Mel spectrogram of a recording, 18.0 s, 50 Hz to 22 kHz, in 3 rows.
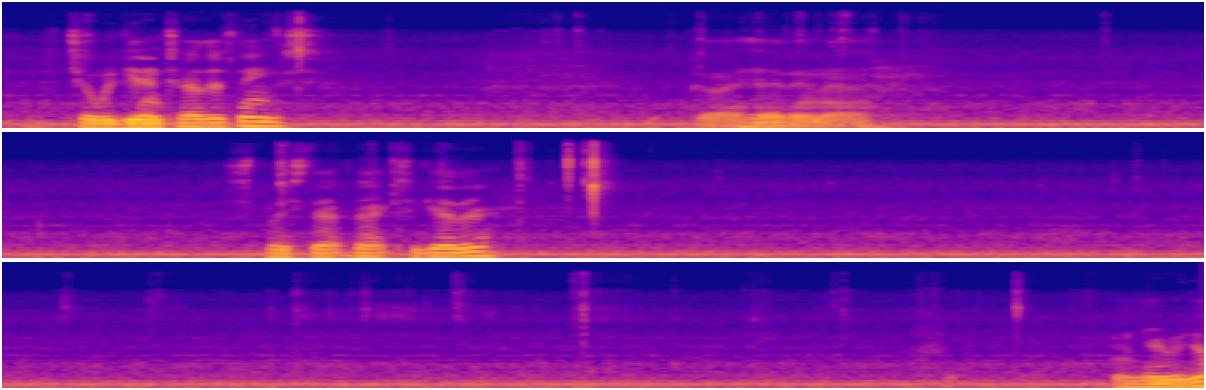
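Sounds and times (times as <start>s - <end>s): steady low hum: 0.0s - 18.0s
small toy parts clicking: 7.8s - 9.1s, 11.5s - 16.3s.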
